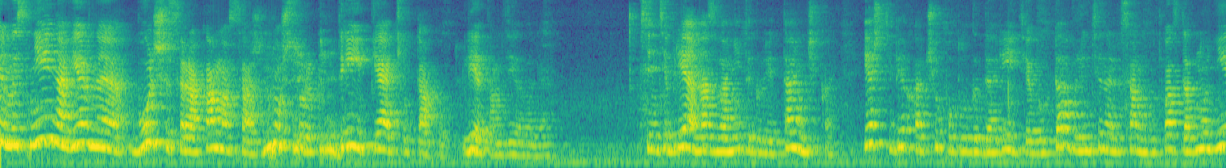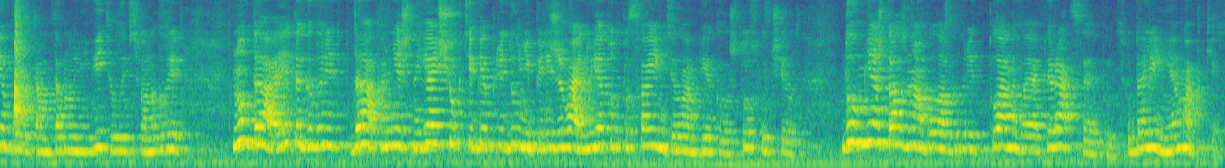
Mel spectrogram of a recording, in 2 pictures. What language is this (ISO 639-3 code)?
rus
